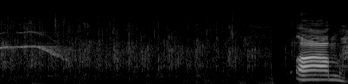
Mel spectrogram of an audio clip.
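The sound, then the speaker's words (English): A church audience claps steadily for nearly three seconds, applauding the Lord as the offering basket is passed, with a high whistle sliding downward at the start. After a brief gap, a single loud voiced cry rings out. “Let's applaud the Lord today and let the basket come by.”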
